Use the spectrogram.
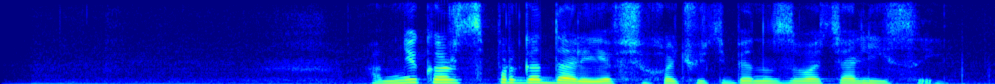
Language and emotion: Russian, neutral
